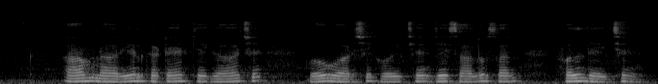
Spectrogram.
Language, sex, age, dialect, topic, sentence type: Maithili, male, 31-35, Eastern / Thethi, agriculture, statement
